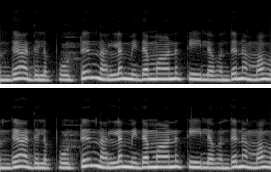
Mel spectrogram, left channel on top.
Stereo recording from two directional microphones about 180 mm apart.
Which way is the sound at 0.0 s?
Centre (ahead or behind).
